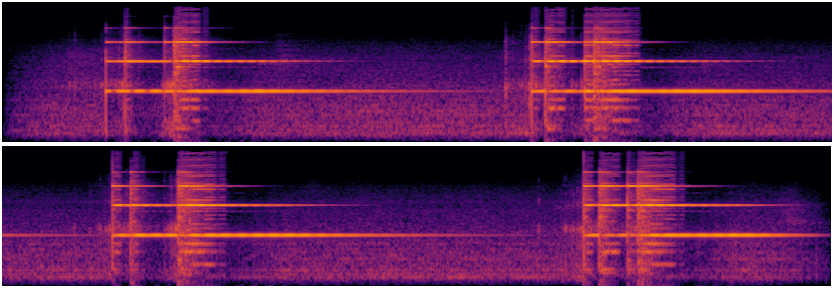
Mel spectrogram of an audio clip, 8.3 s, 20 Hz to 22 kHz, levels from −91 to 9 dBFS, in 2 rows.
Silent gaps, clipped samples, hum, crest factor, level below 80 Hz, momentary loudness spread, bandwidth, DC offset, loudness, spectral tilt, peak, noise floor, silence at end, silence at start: none; under 0.1%; none; 14 dB; -64 dBFS; 18 LU; 19 kHz; under 0.1%; -12 LUFS; 4 dB/octave; -2 dBFS; -45 dBFS; 0.1 s; 0.5 s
